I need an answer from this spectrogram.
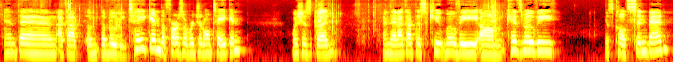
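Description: A woman vlogger chats excitedly through her bargain haul, filling pauses with lots of ums while filming on her own handheld phone. The mid-range voice is fairly even and a little mellow at a normal speed, with a slight hiss or hum.

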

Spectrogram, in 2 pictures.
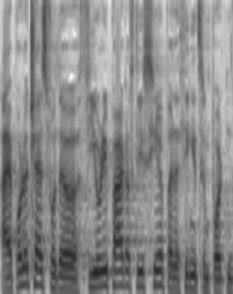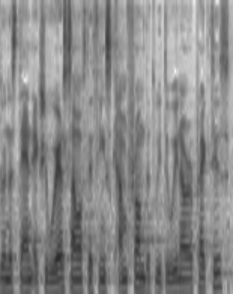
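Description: This Austrian architecture professor in his forties, who grew up in Vienna and has the accent, lectures fast and informally to a large indoor audience, hesitating over his phrasing. His mid-range voice is fairly bright and fairly even in intonation, captured by a gooseneck lectern mic amid hall reverb.

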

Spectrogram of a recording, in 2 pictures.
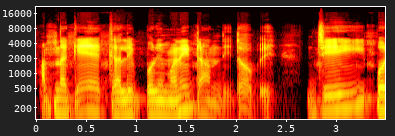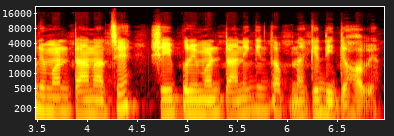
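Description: A man's voice: fairly high pitch, lively intonation, moderate pace, creaky, bright, forceful tone, smooth. A man teaching how to correct common mistakes in reciting, speaking straight to his viewers and repeating each point several times. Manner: addresses viewers directly as "respected viewers". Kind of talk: tutorial on correcting pronunciation.

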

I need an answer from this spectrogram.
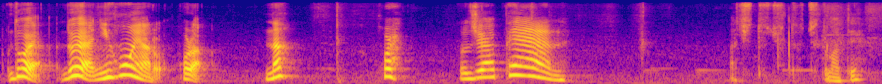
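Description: A woman's voice: sits high, very animated, a little fast, husky. A young woman hosting a casual live stream, chatting with viewers and reading their comments aloud. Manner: chatty, reads viewer comments aloud, exclaims and laughs often.

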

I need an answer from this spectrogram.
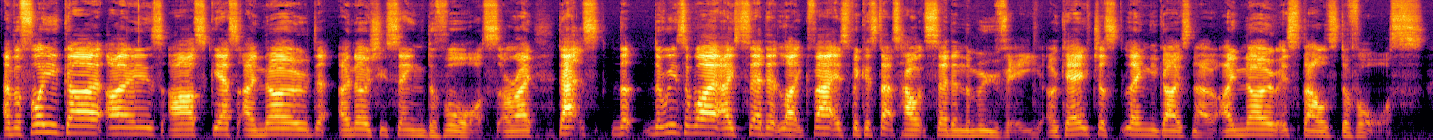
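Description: Forceful and bright, this medium-pitched voice belongs to a British amateur reading fan fiction out loud with ad-libs. They trip over words, correct themselves, and pause the text to improvise, giving the read-aloud a halting feel.

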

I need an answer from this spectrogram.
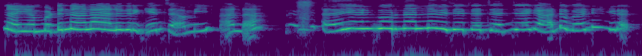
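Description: Tiny squeaky voiced madurai girl, sulky n teary. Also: moderate pace, fairly bright tone. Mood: weeping. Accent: Madurai Tamil. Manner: sulky, weepy. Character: plain young woman, sad and bitter. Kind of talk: cartoon voice acting.

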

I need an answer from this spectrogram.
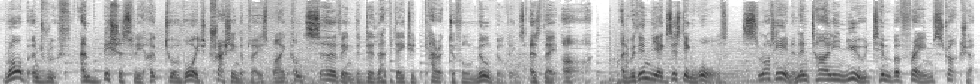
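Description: Wry, animated male documentary presenter. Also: mid-range voice, moderate pace. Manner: wry, enthusiastic, theatrical exclamations. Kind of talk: documentary narration and on-site interviews. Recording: music bed under narration.

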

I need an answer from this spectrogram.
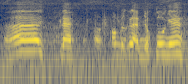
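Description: An actor playing a feckless, cowardly young gambler son in a TV fairy-tale drama, with a whiny, stammering, pleading manner. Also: male voice, extremely high pitch, moderate pace, sharp tone, slight background noise.

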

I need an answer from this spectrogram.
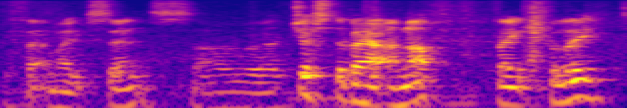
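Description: A man's voice: medium pitch, expressive, fairly quick, echoey room. Chatty man filming DIY from afar. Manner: chatty, rambling, matter-of-fact with filler words. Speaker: DIY pond vlogger. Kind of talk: casual DIY walkthrough chat. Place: cramped garage room under renovation. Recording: distant mic with background noise.

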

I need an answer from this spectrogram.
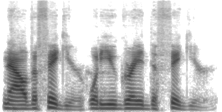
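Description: A man's voice: medium pitch, fairly even intonation, a little fast, sharp tone. A man co-hosting a casual live stream, joking and laughing often. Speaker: co-host, toy customizer. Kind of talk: casual chat.

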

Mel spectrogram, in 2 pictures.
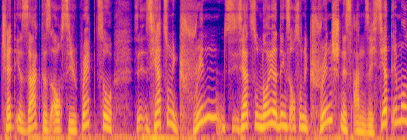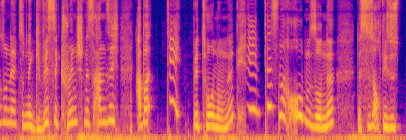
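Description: A man's voice: high-pitched, sing-song, brisk, dry recording, studio quality. A man streaming a casual reaction to a song, talking in blunt, mocking slang.

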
